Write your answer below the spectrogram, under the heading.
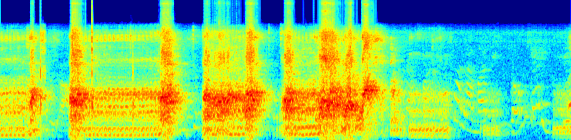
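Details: Two Border Terriers playing together; rough, rumbling growls in bursts of one to two seconds, with snarly yaps, fading into softer whining grumbles at the end.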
